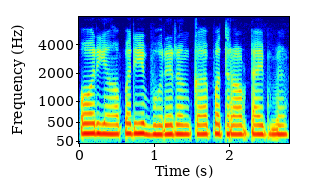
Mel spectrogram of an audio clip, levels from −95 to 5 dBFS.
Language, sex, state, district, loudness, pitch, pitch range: Hindi, female, Uttarakhand, Tehri Garhwal, -11 LUFS, 220 Hz, 215-230 Hz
